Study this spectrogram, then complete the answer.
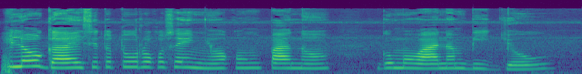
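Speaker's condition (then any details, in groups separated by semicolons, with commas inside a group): No condition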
